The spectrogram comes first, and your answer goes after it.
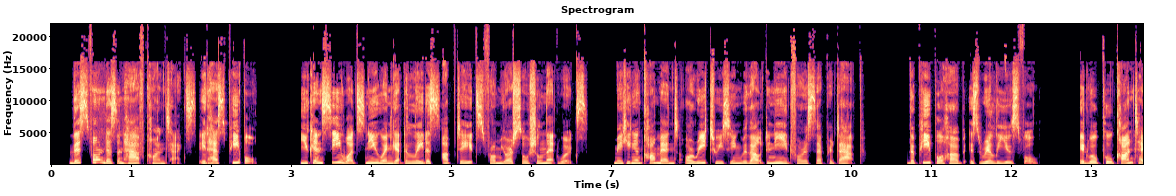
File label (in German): Nachvertonung Film Sprecherin Englisch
